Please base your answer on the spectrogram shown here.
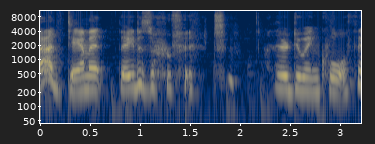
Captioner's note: laughing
